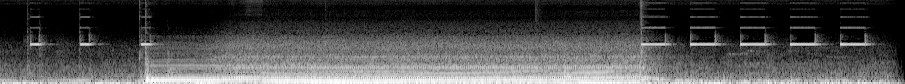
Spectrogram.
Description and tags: Recording of a microwave, including setting it up and the end signal repetition.
food, Microwave, cooking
